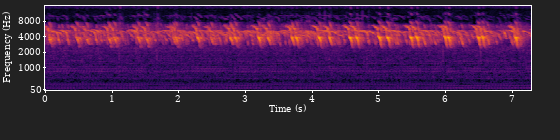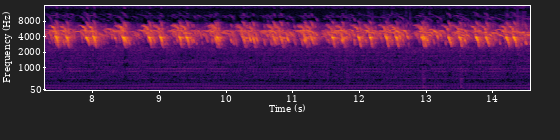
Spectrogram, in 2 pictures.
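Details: A brood of baby chickens cheeps continuously for a long stretch, many high, thin peeps overlapping in a steady, pulsing chorus that rises and dips in loudness roughly twice a second.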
